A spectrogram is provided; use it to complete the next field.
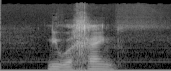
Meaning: a town and municipality of Utrecht, Netherlands
- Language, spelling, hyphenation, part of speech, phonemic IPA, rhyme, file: Dutch, Nieuwegein, Nieu‧we‧gein, proper noun, /ˌniu̯.əˈɣɛi̯n/, -ɛi̯n, Nl-Nieuwegein.ogg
